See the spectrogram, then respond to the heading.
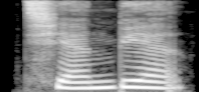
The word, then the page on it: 前边: qián bian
